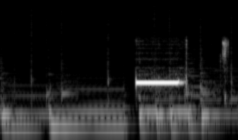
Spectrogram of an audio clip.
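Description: A telephone call being placed to the Good Fish Foundation: a series of short dialing tones, then a steady ringing tone sounding over a low background hum, with no voices.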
